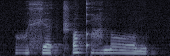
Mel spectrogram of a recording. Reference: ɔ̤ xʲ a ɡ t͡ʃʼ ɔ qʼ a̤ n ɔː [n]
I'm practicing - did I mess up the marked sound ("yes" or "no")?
no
